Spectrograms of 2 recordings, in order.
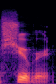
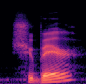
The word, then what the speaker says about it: Schubert: Today's program, Schubert, three piano pieces. Interesting. Schubert. Schubert? Is it like Sherbert? Or Schubert, however you want to pronounce it.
